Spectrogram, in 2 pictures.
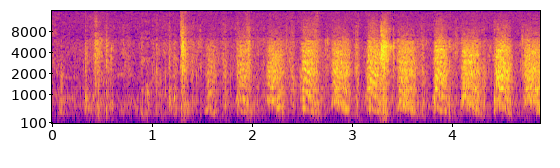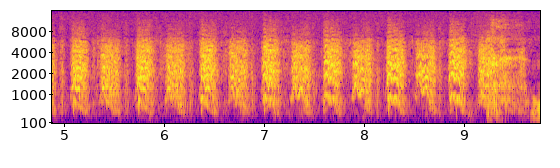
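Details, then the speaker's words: Haval H9 rear body rocked by hand. Regular squeaky creaks, about one and a half per second, in step with the rocking. Not the suspension or bushings as suspected: a black foam seal between the frame and rear bumper creaks. "но оказалось это даже ничего не в подвеске вот все гораздо проще оказалось то есть заднем бампере снизу между рамой и между бампером стоит ну как уплатить типа пенопласта черного"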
